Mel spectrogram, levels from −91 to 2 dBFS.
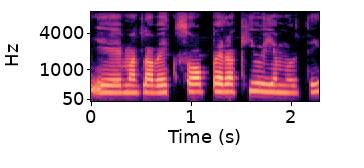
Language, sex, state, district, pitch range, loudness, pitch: Hindi, male, Uttar Pradesh, Deoria, 200-220 Hz, -15 LUFS, 215 Hz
